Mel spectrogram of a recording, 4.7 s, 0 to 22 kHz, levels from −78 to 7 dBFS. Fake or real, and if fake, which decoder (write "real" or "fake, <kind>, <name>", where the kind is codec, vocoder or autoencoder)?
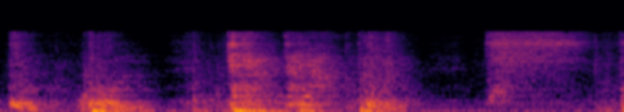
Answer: real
